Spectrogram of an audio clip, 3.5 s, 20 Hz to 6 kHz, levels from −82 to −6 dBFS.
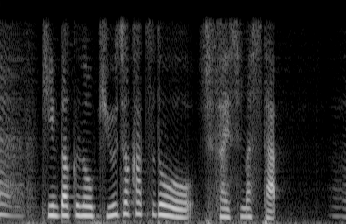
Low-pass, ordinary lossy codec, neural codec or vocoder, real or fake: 5.4 kHz; none; codec, 16 kHz, about 1 kbps, DyCAST, with the encoder's durations; fake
